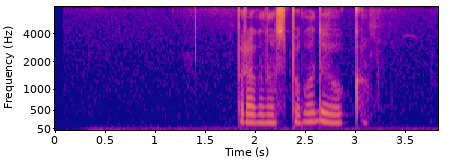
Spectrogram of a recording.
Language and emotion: Russian, neutral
